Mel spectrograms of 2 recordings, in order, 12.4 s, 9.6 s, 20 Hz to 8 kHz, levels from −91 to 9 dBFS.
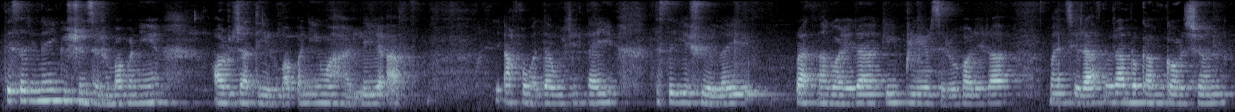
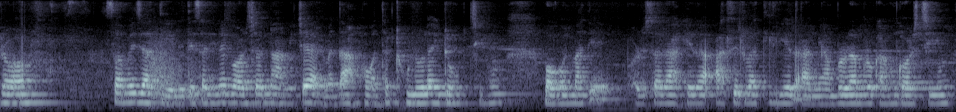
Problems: none marked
